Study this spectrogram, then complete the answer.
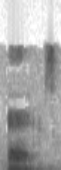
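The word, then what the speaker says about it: alms: आर्म्स। यहां पे एल को आपने खामोश रखना है, साइलेंट रखना है।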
